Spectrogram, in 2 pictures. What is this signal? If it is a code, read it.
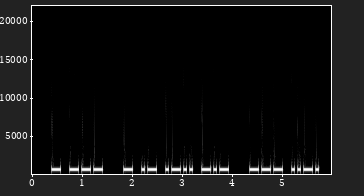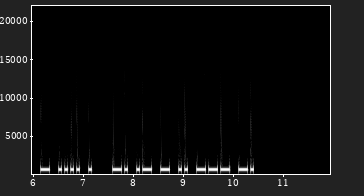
Morse code, heard as a keyed tone, about 20 wpm, 700 Hz. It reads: TO TALK OF THE NATION
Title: Speed-Racing - Sets of 5 Words 20wpm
